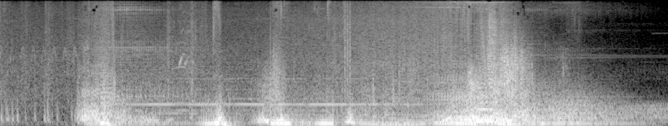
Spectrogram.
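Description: Deep rumbling booms and whooshes swell and fade.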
